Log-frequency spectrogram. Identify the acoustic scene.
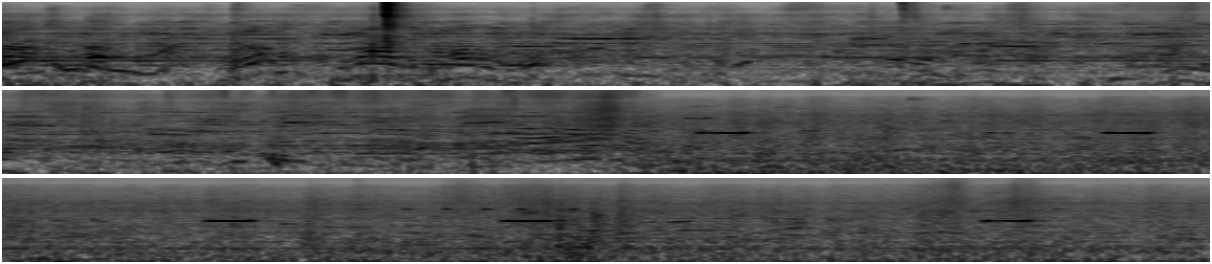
crowded indoor space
